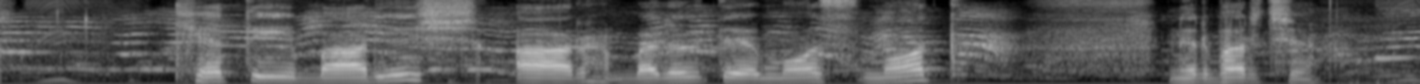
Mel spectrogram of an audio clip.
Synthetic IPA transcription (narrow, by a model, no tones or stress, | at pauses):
kʰeːt̪ibaːɾiʃ | aːɾbəd̪əlt̪em | mɔt̪ | nɪɾbʱəɾt͡ʃʰe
